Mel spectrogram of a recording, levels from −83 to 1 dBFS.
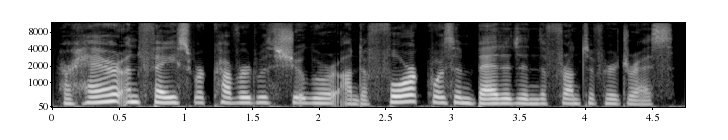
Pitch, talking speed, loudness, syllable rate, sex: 195 Hz, 240 wpm, -18 LUFS, 5.6 syllables/s, female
